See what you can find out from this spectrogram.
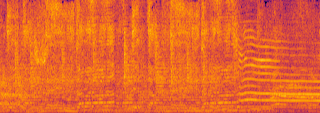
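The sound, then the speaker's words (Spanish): Passengers on a bus shouting together at the speeding driver: a loud, continuous mass of overlapping raised voices with no break across the whole clip. “Todos en el bus le gritan:”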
